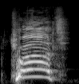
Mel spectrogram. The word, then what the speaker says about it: twat: moment called Twatgate, and I've seen a lot of Americans pronounce it twat. And no.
